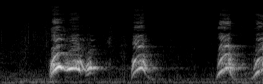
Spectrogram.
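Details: Dog barking in a village at Almaden, San Jose, California, on 27 March 2022, heard during a walk: four short, sharp barks in three bursts, two close together at the end, over a quiet background.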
